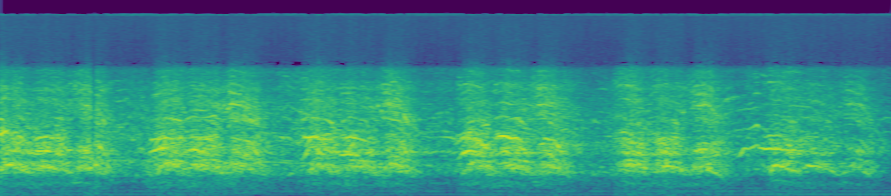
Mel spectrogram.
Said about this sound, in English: When the president arrived at the hotel where he was supposed to speak, he was met by a group of anti-war demonstrators. They engaged in a shouting match with the president's supporters.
